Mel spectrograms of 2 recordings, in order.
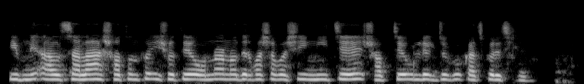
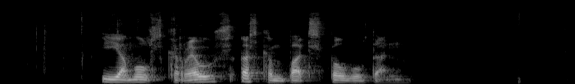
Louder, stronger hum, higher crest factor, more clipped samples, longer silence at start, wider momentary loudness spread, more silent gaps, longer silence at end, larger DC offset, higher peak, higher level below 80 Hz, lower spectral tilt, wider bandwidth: first, -18 LUFS vs -30 LUFS; neither; about the same, 16 dB vs 20 dB; neither; second, 0.1 s vs 1 s; second, 6 LU vs 10 LU; neither; second, 0.25 s vs 1.75 s; neither; first, -2 dBFS vs -12 dBFS; first, -62 dBFS vs -78 dBFS; about the same, -5.5 dB/octave vs -5.5 dB/octave; second, 7.8 kHz vs 12.5 kHz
